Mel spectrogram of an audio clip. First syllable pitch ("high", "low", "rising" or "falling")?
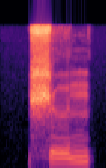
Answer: rising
